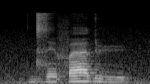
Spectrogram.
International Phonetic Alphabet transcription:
d͡z e f æ ɗ y

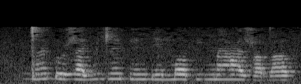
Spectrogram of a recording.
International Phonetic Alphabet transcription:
ɡ͡ǀ ã˦ k͡p u˨ ʐ a˨ vʲ ə˦ ɖ͡ʐ ẽ˦ pʲ ẽ˨˦ ɡ͡b e˨ m ɔ˦˨ pʲ e˦ ŋ͡m ã˦ ʕ ə˦˨ ʐ ɔ˨ dˤ o˦

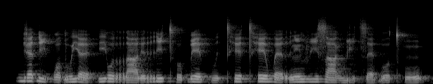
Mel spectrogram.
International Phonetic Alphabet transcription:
ɡ ɛ˦ ɗ i˨ ɓ ɔ˨ ɗ u˦ j ɛ˨ | j o˦˨ r aː˨ ɾ ɪ˦ r i˦ tʰ ʊ˨˦ ɓ eː˦˨ kʷ i˨ tʰ ɪ˦ tʰ e˦ w ɛ˨ r ĩ˦ v i˦ z aː˦ ɡ͡b i˨ t͡s ɛ˨ ɓ o˦ tʰ ũ˨˦

